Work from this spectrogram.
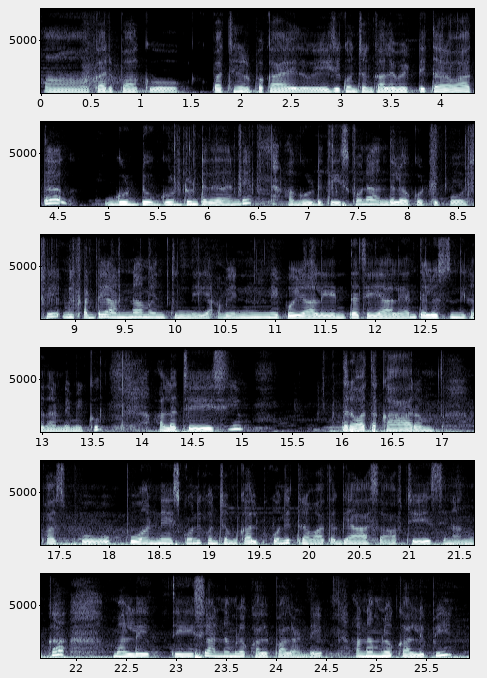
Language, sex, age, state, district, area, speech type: Telugu, female, 18-30, Telangana, Hyderabad, rural, spontaneous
